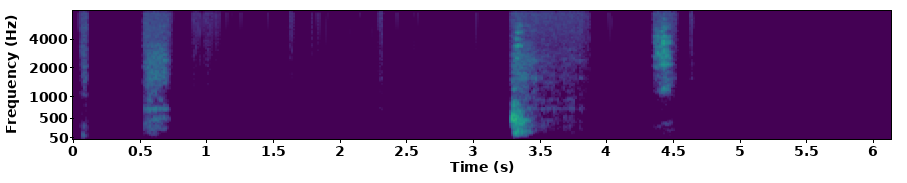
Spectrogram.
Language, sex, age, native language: Icelandic, female, 60-69, Icelandic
